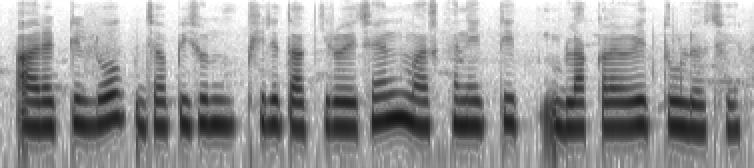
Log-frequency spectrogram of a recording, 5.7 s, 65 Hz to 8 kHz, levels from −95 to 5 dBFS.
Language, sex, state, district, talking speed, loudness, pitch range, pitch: Bengali, female, West Bengal, Alipurduar, 150 wpm, -15 LUFS, 215-235 Hz, 225 Hz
